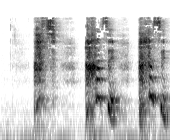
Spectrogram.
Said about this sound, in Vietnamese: Hắt xì ba cái liên tiếp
